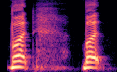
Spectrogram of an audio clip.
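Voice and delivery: halting, mildly stammered protest; stuttered. A narrator's reading. Grandson taking in grandpa's news, stuttering. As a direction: break off and restart, lost for words. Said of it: "Asher stuttered".

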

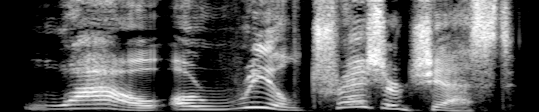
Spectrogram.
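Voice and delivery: high, slowing cry of wonder; excited discovery. A narrator's reading. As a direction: marvel at the find, pitch lifted. Boy finds a treasure box.

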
